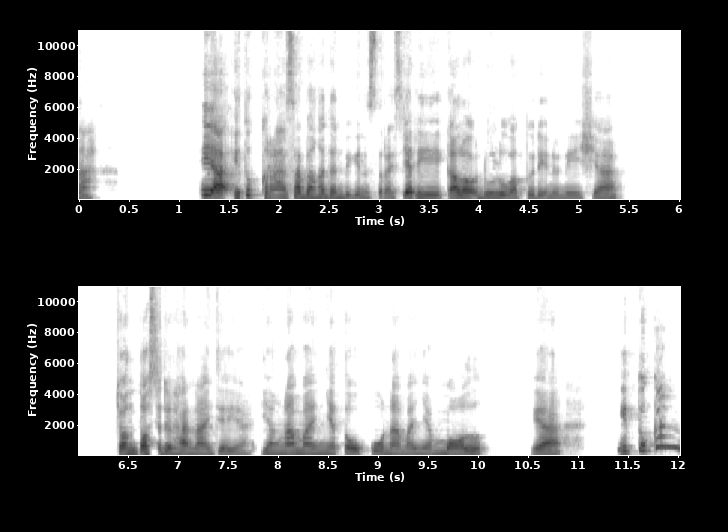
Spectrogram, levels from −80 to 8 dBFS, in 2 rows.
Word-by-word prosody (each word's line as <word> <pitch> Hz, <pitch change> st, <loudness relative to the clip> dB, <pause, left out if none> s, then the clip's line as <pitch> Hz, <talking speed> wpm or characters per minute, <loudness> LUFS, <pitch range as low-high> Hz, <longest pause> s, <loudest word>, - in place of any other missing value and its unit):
Nah. 140 Hz, -1 st, -5 dB, 1.1 s
Iya, 345 Hz, -, +10 dB
itu 330 Hz, +5 st, 0 dB
kerasa 245 Hz, +1 st, 0 dB
banget 215 Hz, -1 st, 0 dB
dan 185 Hz, -2 st, -1 dB
bikin 180 Hz, -1 st, -6 dB
stres. 155 Hz, -2 st, -8 dB
Jadi, 195 Hz, -8 st, +3 dB
kalo 205 Hz, 0 st, +4 dB
dulu 210 Hz, +1 st, -2 dB
waktu 180 Hz, -1 st, -8 dB
di -, -, -3 dB
Indonesia, 150 Hz, +6 st, -6 dB, 1.0 s
contoh 210 Hz, +1 st, +4 dB
sederhana 165 Hz, -5 st, -1 dB
aja 155 Hz, +2 st, -7 dB
ya, 145 Hz, 0 st, -8 dB
yang 205 Hz, 0 st, -3 dB
namanya 200 Hz, -1 st, -1 dB
toko, 185 Hz, 0 st, -1 dB
namanya 175 Hz, -2 st, -4 dB
mall, 175 Hz, +7 st, 0 dB, 0.5 s
ya. -, -, +2 dB, 0.6 s
Itu 305 Hz, +5 st, -1 dB
kan 315 Hz, -2 st, 0 dB
195 Hz, 130 wpm, -23 LUFS, 170-215 Hz, 1.1 s, Iya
